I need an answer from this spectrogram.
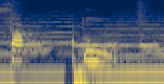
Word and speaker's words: Sabtu: Contoh kata Sabtu dalam bahasa Indonesia lazim diucapkan Sabtu. Terlihat bunyi B berubah menjadi bunyi P sebagai akibat dari pengaruh bunyi T.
